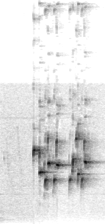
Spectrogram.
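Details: Dawn song of a Moroccan goldfinch: two close bursts of sharp, high twittering notes with a brief break between them, against faint background hiss.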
